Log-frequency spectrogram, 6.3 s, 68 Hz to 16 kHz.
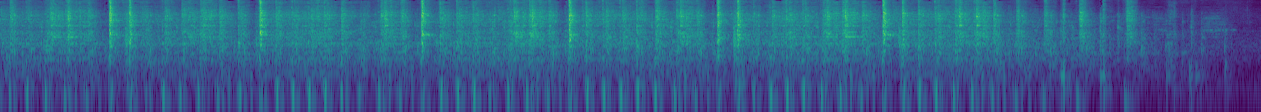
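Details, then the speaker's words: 2006 Honda Element video bonus: Cub Cadet LT1018 single-cylinder mower engine after carburetor replacement, choke on, fuel on; steady even idle, no misses, settles smoothly, idling far better than before; normal idle. "Well, it idles down a whole lot better than it did before, and it doesn't sound bad."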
